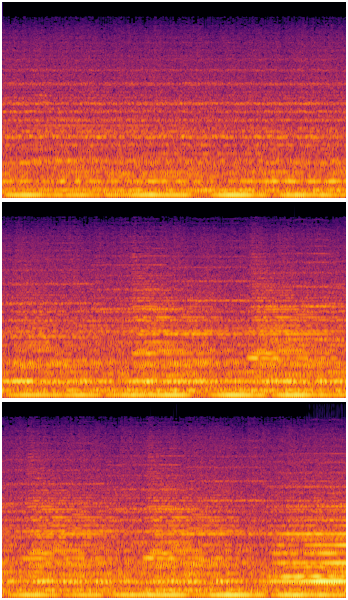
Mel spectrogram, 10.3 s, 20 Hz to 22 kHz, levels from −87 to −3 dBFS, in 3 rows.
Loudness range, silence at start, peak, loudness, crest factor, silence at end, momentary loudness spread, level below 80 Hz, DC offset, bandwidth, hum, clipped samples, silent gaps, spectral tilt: 3 LU; 0 s; 0 dBFS; -13 LUFS; 12 dB; 0 s; 5 LU; -34 dBFS; under 0.1%; 14 kHz; none; 0.2%; none; -6 dB/octave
